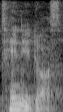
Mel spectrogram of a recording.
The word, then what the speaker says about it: Tenedos: However, it is pronounced Tenedos.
